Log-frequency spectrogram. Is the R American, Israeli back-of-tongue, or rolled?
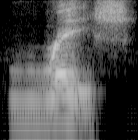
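American. The R is an American R.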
